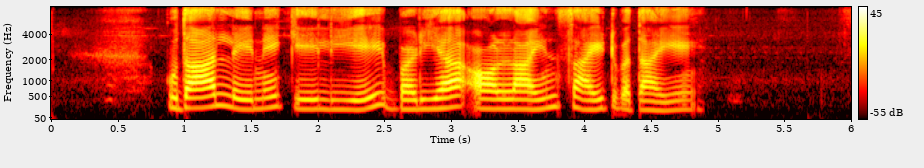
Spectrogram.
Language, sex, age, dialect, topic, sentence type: Hindi, female, 31-35, Garhwali, agriculture, question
